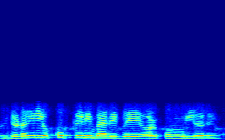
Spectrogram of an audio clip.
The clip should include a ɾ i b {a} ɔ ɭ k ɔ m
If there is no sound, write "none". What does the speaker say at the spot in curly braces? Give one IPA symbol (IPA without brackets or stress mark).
e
